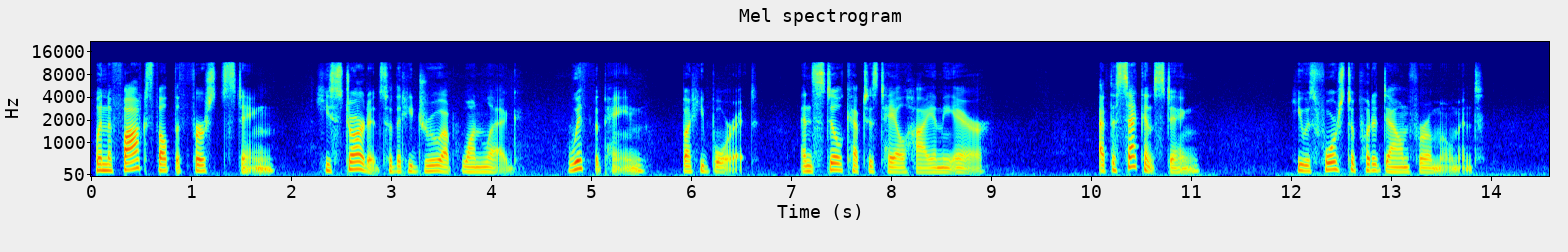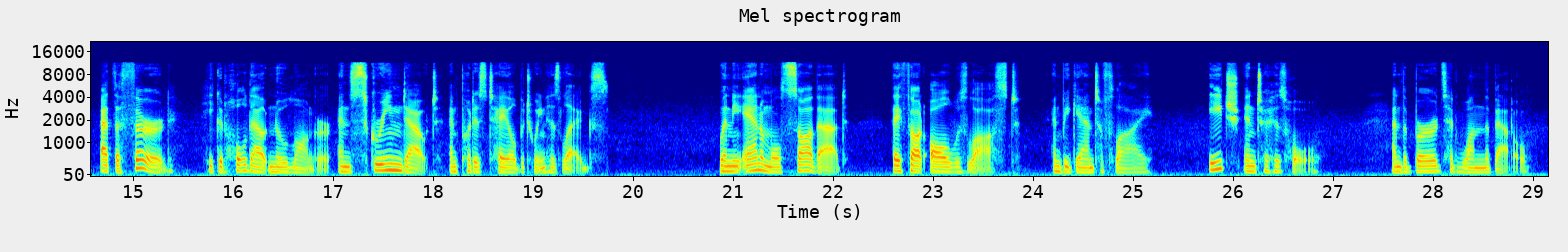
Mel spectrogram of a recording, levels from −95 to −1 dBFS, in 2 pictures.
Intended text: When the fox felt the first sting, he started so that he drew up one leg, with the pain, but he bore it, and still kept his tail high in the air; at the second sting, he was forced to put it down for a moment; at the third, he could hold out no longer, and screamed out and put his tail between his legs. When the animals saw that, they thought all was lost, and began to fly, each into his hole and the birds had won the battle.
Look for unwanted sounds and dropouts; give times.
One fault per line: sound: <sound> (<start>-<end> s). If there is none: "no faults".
no faults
